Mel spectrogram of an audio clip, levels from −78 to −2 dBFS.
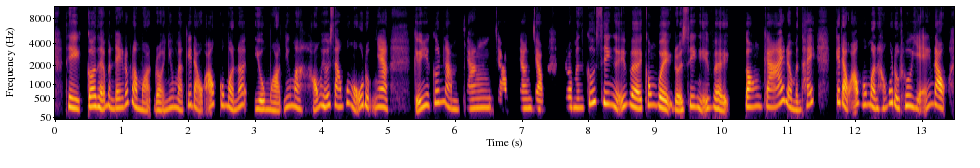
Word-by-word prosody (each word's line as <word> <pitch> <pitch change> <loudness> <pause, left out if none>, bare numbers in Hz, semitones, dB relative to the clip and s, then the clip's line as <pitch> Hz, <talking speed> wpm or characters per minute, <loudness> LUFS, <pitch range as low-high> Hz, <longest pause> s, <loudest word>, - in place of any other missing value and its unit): Thì 245 -5 +3
cơ 270 +6 +3
thể 230 -5 +4
mình 275 -3 -2
đang 240 +1 0
rất 355 +7 -3
là - - +4
mệt 210 -6 -2
rồi, 195 0 -1
nhưng 250 +5 -3
mà 205 -4 -1
cái 315 +10 -4
đầu 255 - -1
óc 330 - 0
của 305 - -3
mình 250 -8 0
á, 300 +7 0
dù 215 -1 +2
mệt 190 -4 -1
nhưng 280 +3 -3
mà 260 -4 0
hổng - - -2
hiểu 290 0 +2
sao 305 -2 -1
hông 265 - -3
có 370 - -3
ngủ 295 - 0
được 270 -4 -2
nha. 265 -1 +2 0.4
Kiểu 200 - +2
như 305 +4 0
cứ 370 +5 -1
nằm 240 - -2
trằn 240 +2 -2
trọc, 205 -2 -4
trằn 235 0 -1
trọc, 220 -3 0 0.3
rồi 265 0 -1
mình 245 -1 -2
cứ 360 +7 +2
suy 360 -3 +3
nghĩ 275 -3 0
về 270 -8 +4
công 310 +5 -2
việc, 245 -7 +5
rồi 195 -1 +3
suy 275 +6 -2
nghĩ 225 -3 -1
về 230 -7 +1 0.2
con 270 +1 +3
cái 270 +6 +2
rồi 260 - +2
mình 195 -3 -3
thấy 310 - -1 0.3
cái 380 - +2
đầu - - +5
óc - - +2
của 315 0 -3
mình 265 -7 +2
hổng 235 +1 -6
có 370 - +3
được 250 -9 0
thư 295 -1 +2
giãn 240 +6 -3
đâu. 270 -7 +6
255 Hz, 290 wpm, -21 LUFS, 230-295 Hz, 0.4 s, đâu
